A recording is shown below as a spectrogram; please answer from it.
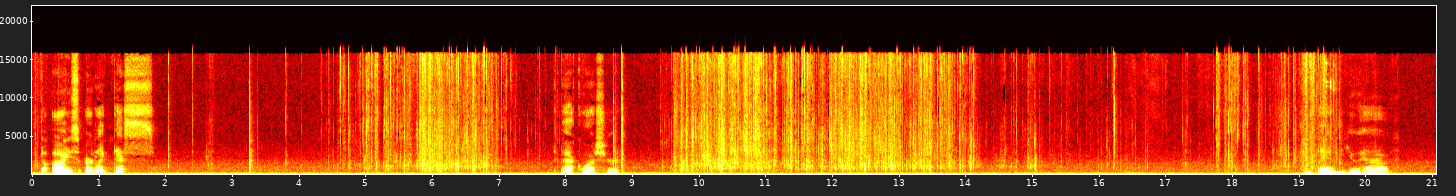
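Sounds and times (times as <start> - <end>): plastic packet crinkling: 4.3 - 8.0, 8.7 - 19.8.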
